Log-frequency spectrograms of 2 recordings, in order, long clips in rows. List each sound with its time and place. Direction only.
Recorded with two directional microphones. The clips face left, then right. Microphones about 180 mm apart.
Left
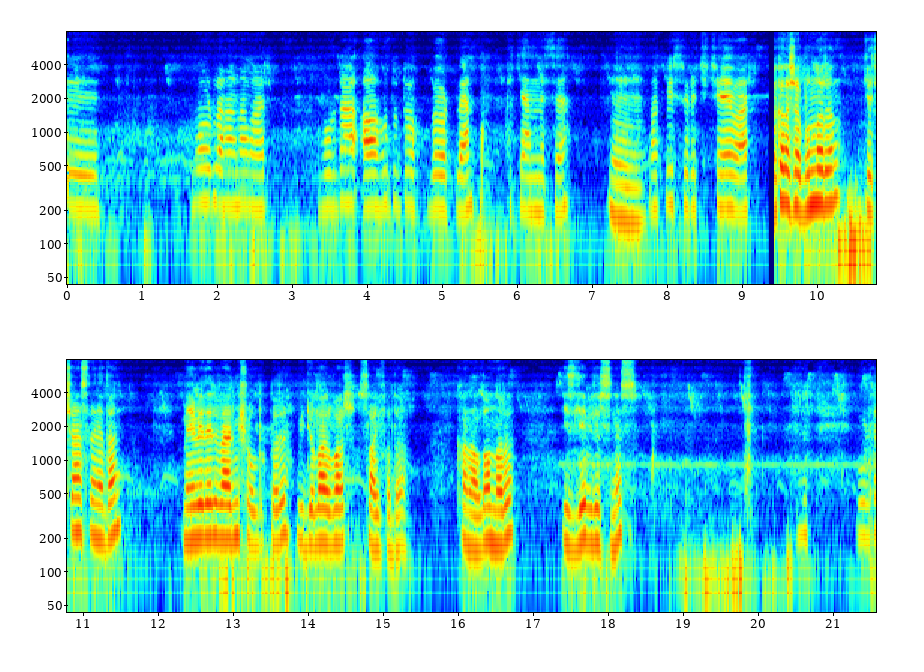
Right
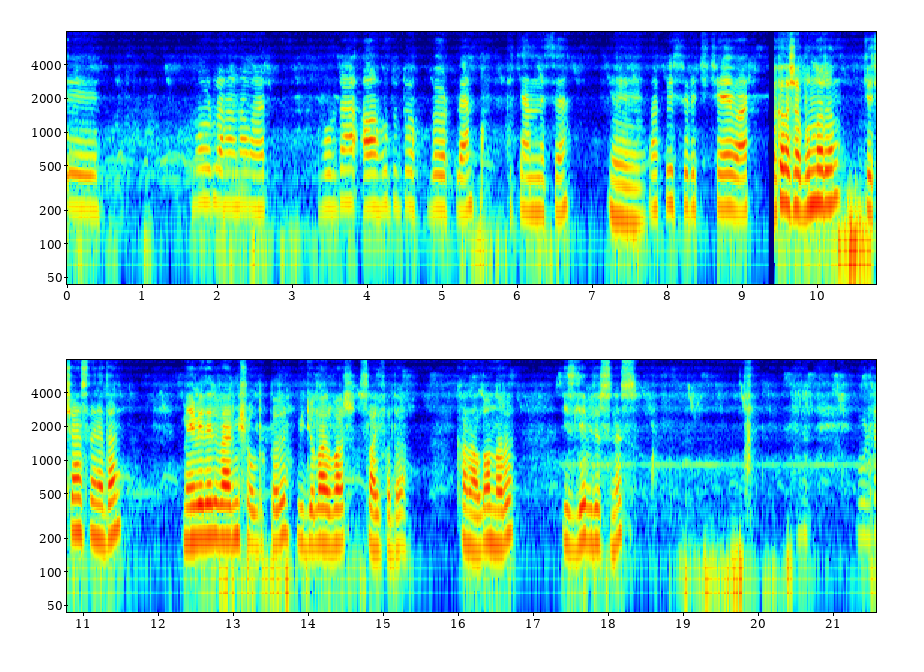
2.4 s speech: 40° right (ahead or behind)
6.0 s speech: 50° right (ahead or behind)
7.2 s speech: 10° right (ahead or behind)
7.8 s speech: 45° right (ahead or behind)
9.4 s speech: 10° left (ahead or behind)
